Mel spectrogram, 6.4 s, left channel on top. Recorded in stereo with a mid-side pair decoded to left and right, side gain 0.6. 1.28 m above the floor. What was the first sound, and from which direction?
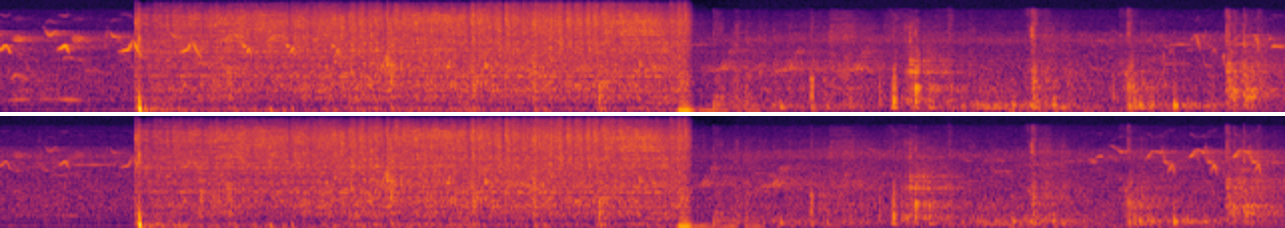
Singing, straight ahead.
